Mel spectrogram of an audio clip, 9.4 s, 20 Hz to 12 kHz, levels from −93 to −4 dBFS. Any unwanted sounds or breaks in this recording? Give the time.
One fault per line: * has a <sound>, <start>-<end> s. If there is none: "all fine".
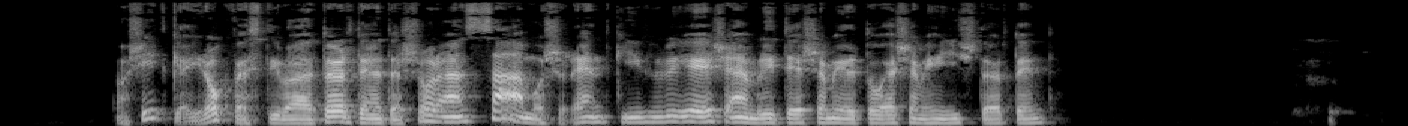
all fine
